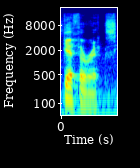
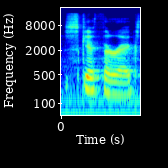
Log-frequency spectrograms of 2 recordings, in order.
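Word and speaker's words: Skithiryx: Scytherix. Actually pronounced Scytherix. Scytherix. Oh, okay, that makes sense. Yeah. I said Scytherix. Scytherix or something? Yeah. I think it's pronounced Scytherix. Scytherix. That's probably right.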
